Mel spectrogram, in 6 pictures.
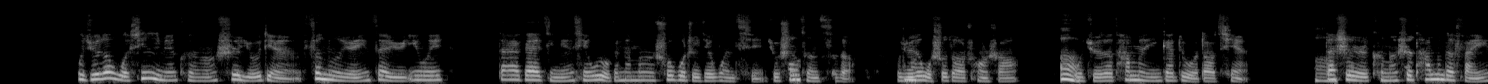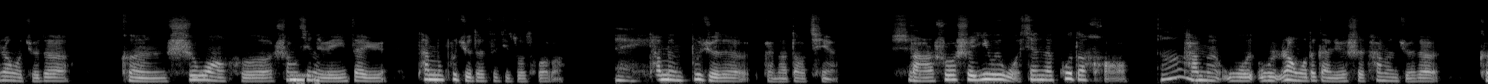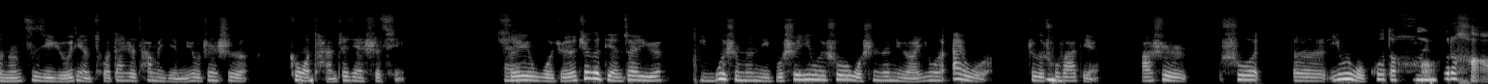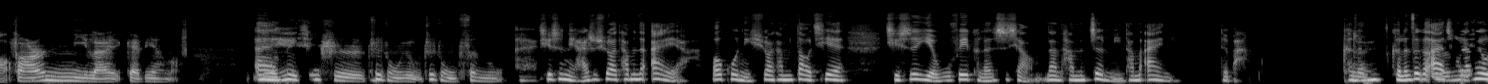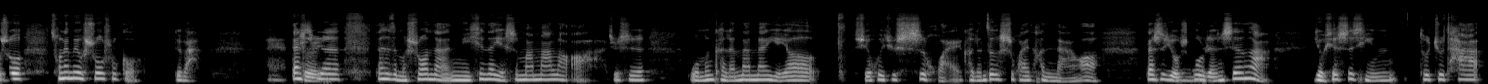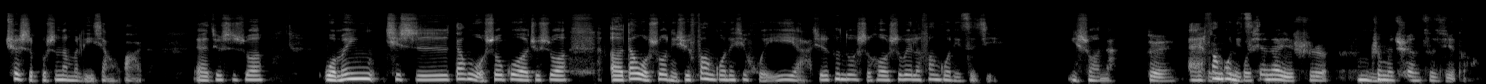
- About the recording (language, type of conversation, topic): Chinese, advice, 情绪触发与行为循环
- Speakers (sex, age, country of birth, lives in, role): female, 35-39, China, France, user; female, 40-44, China, United States, advisor
- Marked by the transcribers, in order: other background noise; "能" said as "楞"; "能" said as "楞"; "出口" said as "出狗"; teeth sucking; "能" said as "楞"; tsk; "能" said as "楞"; teeth sucking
